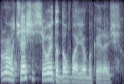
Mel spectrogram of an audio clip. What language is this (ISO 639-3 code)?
rus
